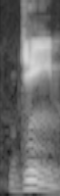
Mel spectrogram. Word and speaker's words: Gein: and corpse defiler ed gean that's how you pronounce it not again i apologize it's ed gein ladies and gentlemen g-e-i-n if you would like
